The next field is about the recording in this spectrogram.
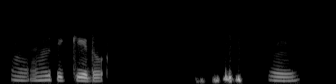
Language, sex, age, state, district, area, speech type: Malayalam, male, 30-45, Kerala, Wayanad, rural, conversation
